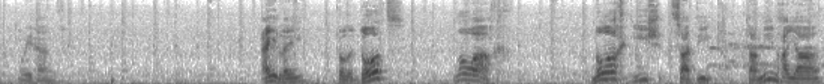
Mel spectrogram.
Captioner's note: Hebrew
